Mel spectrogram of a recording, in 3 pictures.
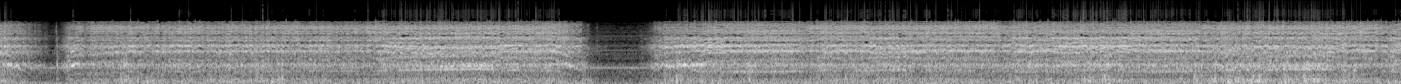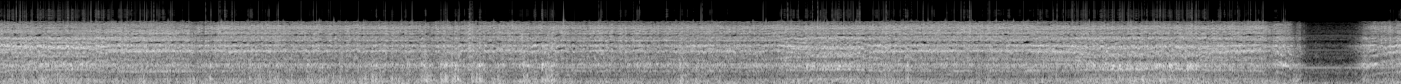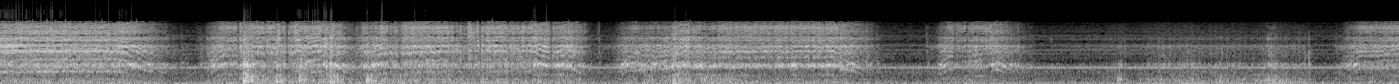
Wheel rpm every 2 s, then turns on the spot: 110, 160, 140, 100, 160, 160, 160, 160, 160, 160, 160, 160, 160, 100, 110, 100, 130, 90, 60, 20, 20.
38-40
